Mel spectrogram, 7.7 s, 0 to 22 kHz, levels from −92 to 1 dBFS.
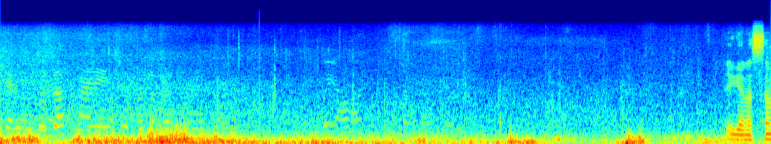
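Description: No technical faults are audible anywhere in this recording.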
